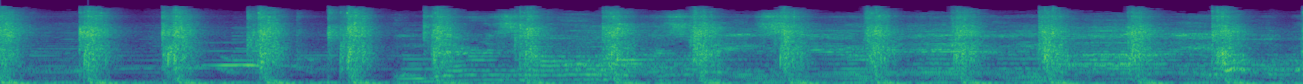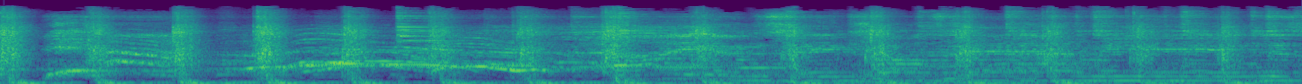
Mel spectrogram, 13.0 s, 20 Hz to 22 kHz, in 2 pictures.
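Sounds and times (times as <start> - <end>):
people clapping along: 0.0 - 13.0
crowd whooping and shouting: 0.6 - 1.7, 6.8 - 10.8.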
